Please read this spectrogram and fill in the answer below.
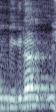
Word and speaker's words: bogey: अब बोगी क्यों पढ़ेंगे, अगर आप कोई बिगिनर स्टूडेंट है, अगर वो यहाँ पे अगर ये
